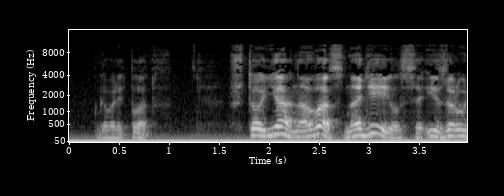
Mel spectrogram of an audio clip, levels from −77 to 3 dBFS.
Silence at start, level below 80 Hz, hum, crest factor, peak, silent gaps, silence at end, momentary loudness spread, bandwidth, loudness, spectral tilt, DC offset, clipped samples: 0 s; -38 dBFS; 50 Hz at -40 dBFS; 20 dB; 0 dBFS; none; 0 s; 14 LU; 10.5 kHz; -20 LUFS; -5 dB/octave; 20%; under 0.1%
